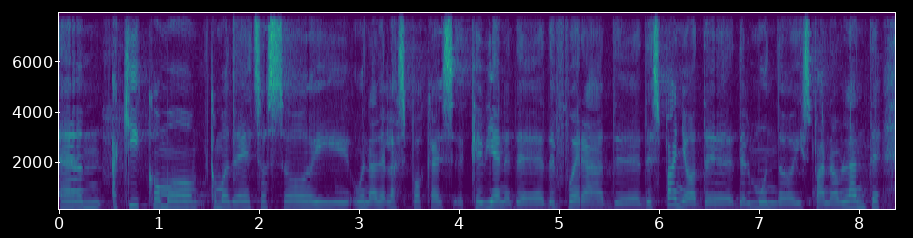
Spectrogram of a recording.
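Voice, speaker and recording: A woman speaks at a fairly high pitch in a monotone, flat intonation. Her pace is fairly slow, with hardly any pauses. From Italy. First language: Italian (speaking Spanish). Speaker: book editor. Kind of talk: panel talk. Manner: halting.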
